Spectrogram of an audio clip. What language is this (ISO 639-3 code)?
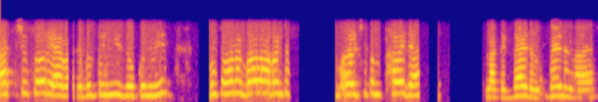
kas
